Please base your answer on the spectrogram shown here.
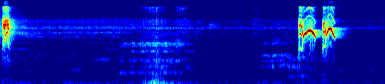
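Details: Olive-backed sunbird, song used to bring males into breeding condition: a short high chip, a long quiet gap with a faint low knock, then two bright, wavering high notes in quick succession.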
